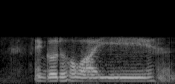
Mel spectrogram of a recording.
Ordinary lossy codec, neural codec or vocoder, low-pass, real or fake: Opus, 32 kbps; vocoder, 22.05 kHz, 80 mel bands, Vocos; 3.6 kHz; fake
